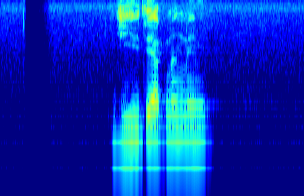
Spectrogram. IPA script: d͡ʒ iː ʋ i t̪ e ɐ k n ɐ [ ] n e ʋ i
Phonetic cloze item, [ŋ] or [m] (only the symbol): ŋ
